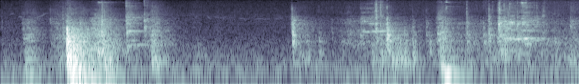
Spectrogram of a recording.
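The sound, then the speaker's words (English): A bedroom door in a house is closed: a sharp thump near the start, then scattered creaks, latch clicks and rattling knocks spread over several seconds, with no one talking. “Chris ascends the stairs, enters, then closes the bedroom door.”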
